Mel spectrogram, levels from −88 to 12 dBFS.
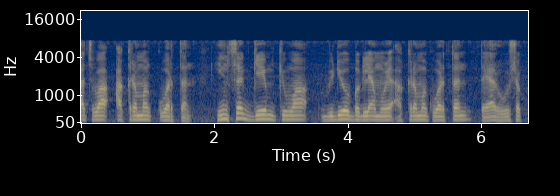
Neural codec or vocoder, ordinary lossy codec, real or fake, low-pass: none; none; real; 7.2 kHz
